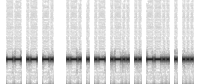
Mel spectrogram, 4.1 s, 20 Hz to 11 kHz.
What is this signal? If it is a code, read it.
Morse code, heard as a keyed tone, about 30 wpm, 1000 Hz. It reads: MAN REALIZES
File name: qotdfiles / 30wpm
